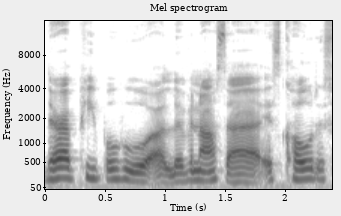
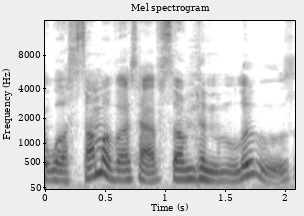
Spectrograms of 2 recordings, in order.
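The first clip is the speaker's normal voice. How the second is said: ordinary talk, nothing marked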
